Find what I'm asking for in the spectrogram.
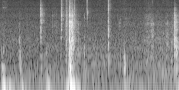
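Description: Diamond painting drills are pressed into place with an applicator pen, making small, close, irregular tapping clicks on the canvas, sparse and quiet with an occasional louder tap.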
